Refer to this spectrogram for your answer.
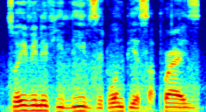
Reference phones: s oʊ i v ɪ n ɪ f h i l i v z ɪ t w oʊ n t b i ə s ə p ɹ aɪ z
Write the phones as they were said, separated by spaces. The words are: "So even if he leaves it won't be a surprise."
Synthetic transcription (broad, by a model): s oʊ i v ɪ n ɪ f h i l i v z ɪ t w oʊ n t b i ə s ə p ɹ aɪ z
